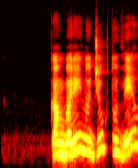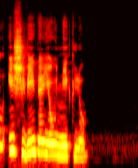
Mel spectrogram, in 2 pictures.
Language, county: Lithuanian, Vilnius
